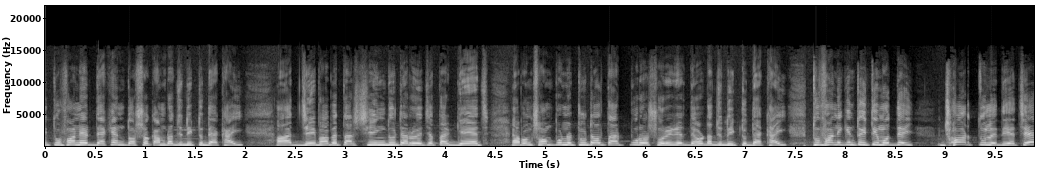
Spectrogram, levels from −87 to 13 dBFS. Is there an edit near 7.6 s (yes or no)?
yes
